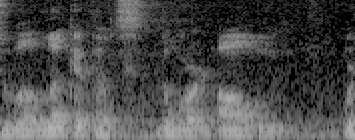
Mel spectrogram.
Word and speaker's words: Om: many traditional Hindus will look at the word Om, where it's broken into three sounds, specifically, like you said, A, U, and M.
